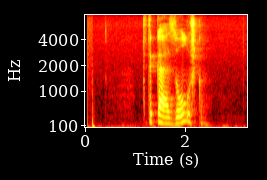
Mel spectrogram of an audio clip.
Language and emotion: Russian, angry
